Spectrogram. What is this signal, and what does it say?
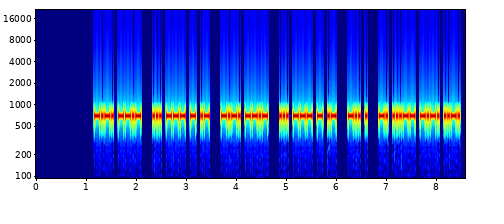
Morse code, heard as a keyed tone, about 37 wpm, 700 Hz. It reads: CQ SOTA CQ SOTA DE N3CF
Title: SOTA QSO Practice 35wpm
